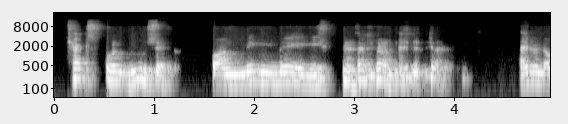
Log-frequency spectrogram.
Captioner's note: laughter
